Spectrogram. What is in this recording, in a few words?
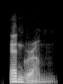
"engram", American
